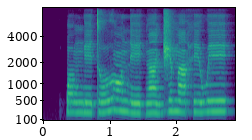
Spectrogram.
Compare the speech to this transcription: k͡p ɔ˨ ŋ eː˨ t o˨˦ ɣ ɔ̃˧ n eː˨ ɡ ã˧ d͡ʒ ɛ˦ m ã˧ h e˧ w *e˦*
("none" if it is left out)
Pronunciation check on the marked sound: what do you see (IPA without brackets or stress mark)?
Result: e˦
